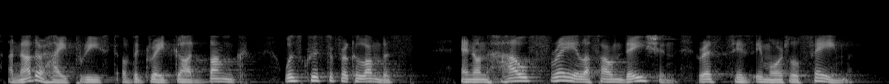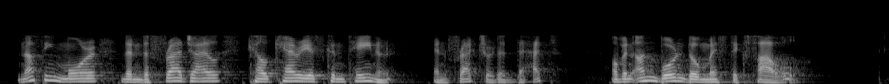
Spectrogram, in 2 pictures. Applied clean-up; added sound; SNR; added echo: none; none; none; none.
